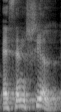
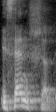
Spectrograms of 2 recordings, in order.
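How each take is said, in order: First: The first vowel is an open 'eh' sound. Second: The first vowel is a short 'ih' sound. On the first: The speaker calls it wrong. "इसको अक्सर हम लोग एसेंशियल ऐसे करके बोलते हैं" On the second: The speaker calls it right. "सही उच्चारण"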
